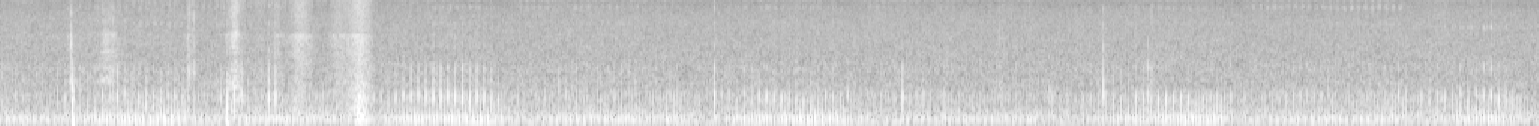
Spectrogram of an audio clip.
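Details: Persian kitten's quiet rumbling purr, swelling and fading in steady breath-length pulses, with a cluster of crisp clicks and knocks early on over soft room hiss.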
